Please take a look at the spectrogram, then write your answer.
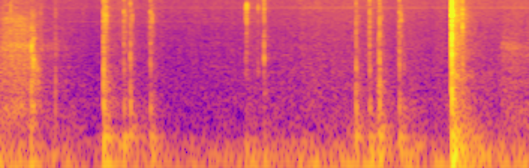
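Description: Keys on a computer keyboard are pressed for shortcuts while coding a Python program, giving a few quiet, sparse clicks and taps with one sharper press near the end.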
